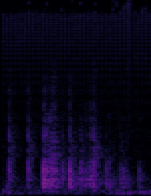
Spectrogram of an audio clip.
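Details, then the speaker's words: Needle EMG of a foot-region muscle while the patient gently brings the toes up, with the needle redirected: quiet, regular thumping pops of several distinct normal motor unit potentials. "hold that contraction good good there's different motor units there i'm going to redirect it slightly good then there's another nice motor unit there"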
